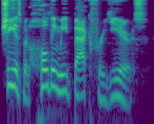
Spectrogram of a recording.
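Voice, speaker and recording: A man voicing a bitter older bandit who blames a cowardly partner, read out plainly and low-key. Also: sing-song, a little slow, dry recording. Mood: resentful.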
